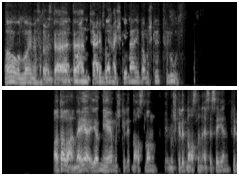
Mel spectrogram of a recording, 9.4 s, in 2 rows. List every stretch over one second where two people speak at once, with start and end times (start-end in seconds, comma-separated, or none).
0.8-2.4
